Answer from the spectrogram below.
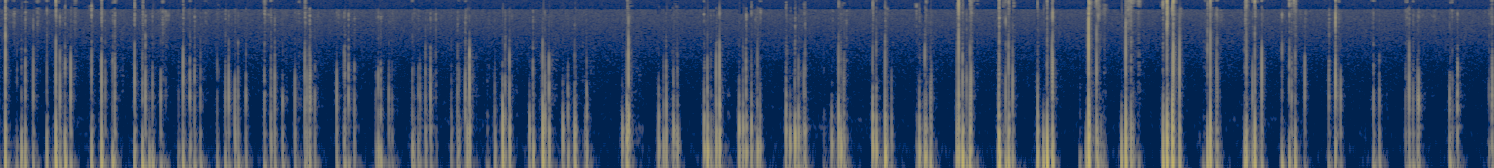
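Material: Cork.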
